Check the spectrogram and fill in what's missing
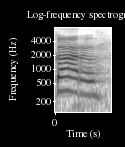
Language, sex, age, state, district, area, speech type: Punjabi, female, 18-30, Punjab, Bathinda, rural, read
